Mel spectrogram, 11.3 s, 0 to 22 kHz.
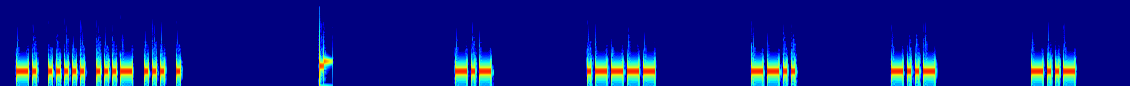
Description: Morse code, heard as a keyed tone, about 30 wpm, spaced as for 13 wpm, 700 Hz. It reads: N5VSE K1ZXX
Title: USA Call Signs - 5 Characters - 8x Character Spacing - 30wpm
